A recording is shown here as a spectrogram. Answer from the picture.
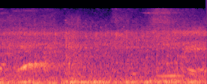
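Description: A large tour coach's diesel engine running as the bus creeps forward at low speed, a steady low rumble, with voices nearby.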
